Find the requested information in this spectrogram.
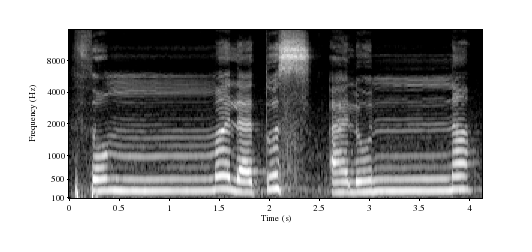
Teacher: سین میں سیٹی کی آواز آئے گی، ٹھیک ہے۔ الن، نون مشدد پہ غنہ ہوگا۔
